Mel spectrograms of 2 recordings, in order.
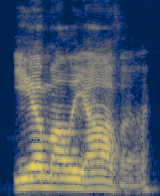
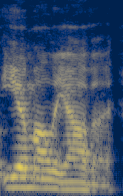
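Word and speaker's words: Iamaleava: I've I've practiced it believe it or not IAM malava yep Nico IAM malava I know he started the bowl game last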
